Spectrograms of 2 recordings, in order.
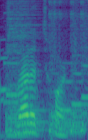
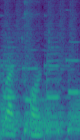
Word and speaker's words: Rattatart: Rattatart, not Rattart.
